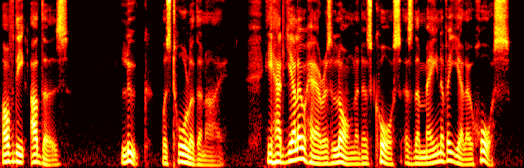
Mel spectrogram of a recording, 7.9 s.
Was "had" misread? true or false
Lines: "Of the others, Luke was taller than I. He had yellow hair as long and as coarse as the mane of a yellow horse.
false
